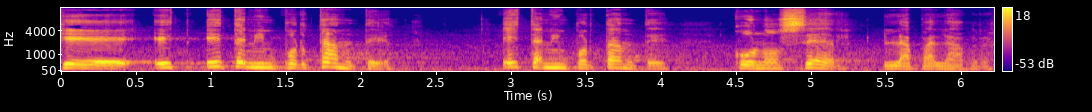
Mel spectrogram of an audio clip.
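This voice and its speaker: Somewhat breathy and medium-pitched, a woman speaks at a very slow pace with lively intonation. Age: 70s. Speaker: church teacher. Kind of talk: bible study teaching. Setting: church.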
